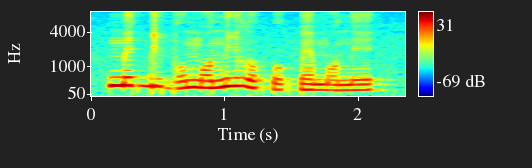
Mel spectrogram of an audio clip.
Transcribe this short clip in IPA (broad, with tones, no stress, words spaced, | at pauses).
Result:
me˦ɡ͡bi˦˨bo˨˦ mɔ˧ni˦ lo˧k͡po˨k͡pɛ˨mɔ˨ ne˧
